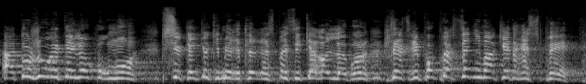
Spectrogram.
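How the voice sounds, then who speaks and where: An actor playing Steve, a nervous, hot-headed bachelor with a Québécois accent who often shouts. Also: male voice, very high voice, quick pace. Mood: outraged.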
